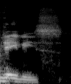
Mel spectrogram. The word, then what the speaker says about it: Davies: Are we saying Davies or Davis? Because I'm Davies. – Jeremy Davies. Okay. Well, I'm so used to Ben Davis on because I do the Welsh pronunciation. I'm just used to doing the Welsh pronunciation of it, which is just Davis.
